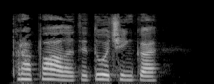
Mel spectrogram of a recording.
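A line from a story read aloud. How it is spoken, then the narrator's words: Moaned dully. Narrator (Russian): глухо простонала она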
